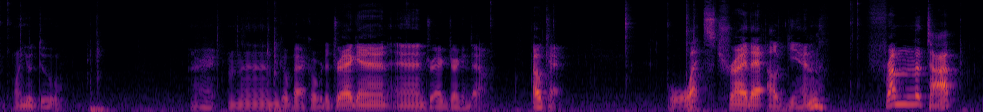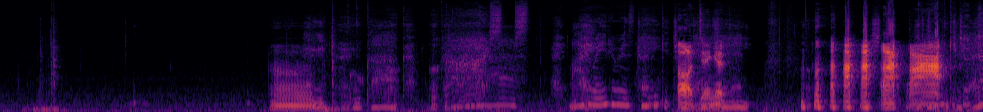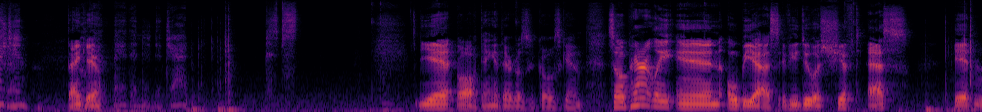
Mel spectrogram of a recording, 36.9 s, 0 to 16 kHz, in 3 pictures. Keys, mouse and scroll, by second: 1.2 Left, 1.2 i, 5.0-7.8 drag, 10.5 click.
